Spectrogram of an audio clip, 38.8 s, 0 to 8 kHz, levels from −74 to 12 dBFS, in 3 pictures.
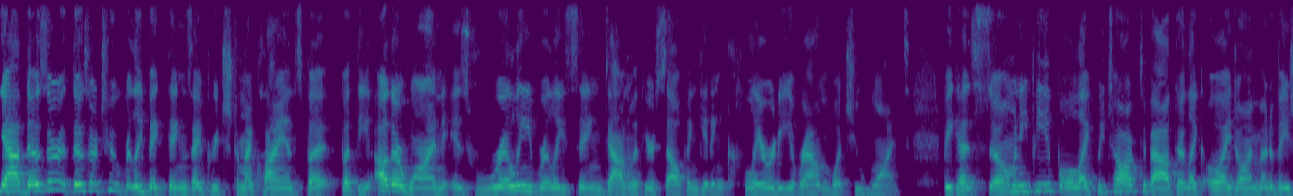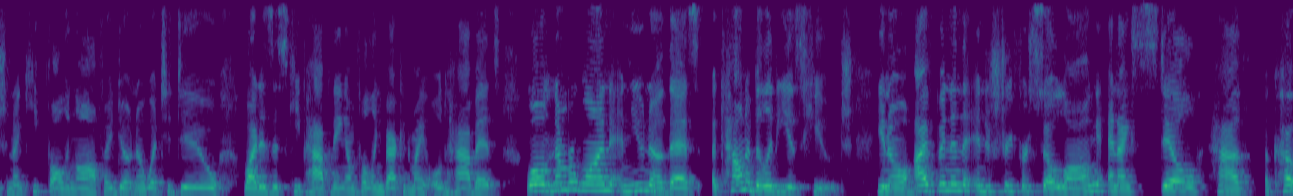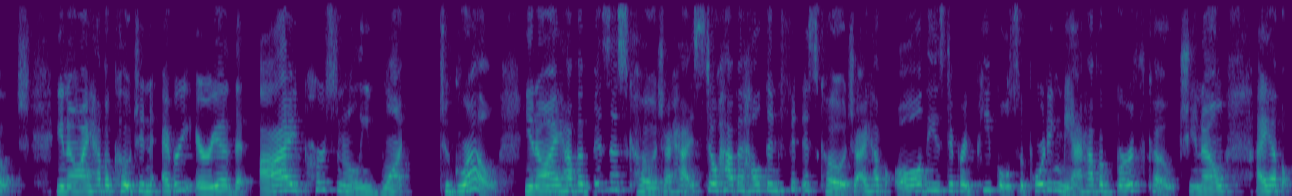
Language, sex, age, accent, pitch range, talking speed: English, female, 20-39, American, 205-255 Hz, 220 wpm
